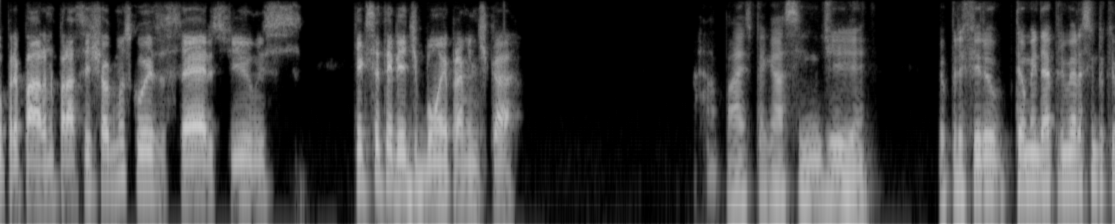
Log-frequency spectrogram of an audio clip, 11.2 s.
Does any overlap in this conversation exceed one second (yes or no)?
no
